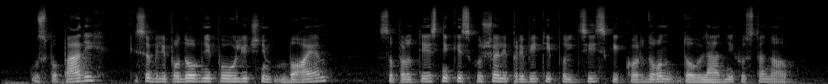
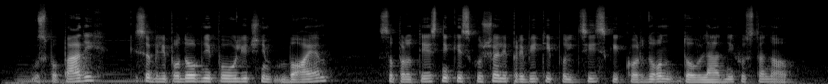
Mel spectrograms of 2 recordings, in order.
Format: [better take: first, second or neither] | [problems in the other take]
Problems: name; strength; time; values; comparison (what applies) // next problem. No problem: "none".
first | background sound (Guitar); 19 dB below the speech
